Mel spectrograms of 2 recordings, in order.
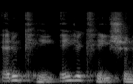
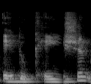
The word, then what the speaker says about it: education: And by the way you pronounce this word, right, it's not education, right? But you see, education, like it's like j, education, education, education. So it's more like a j and not like d, right?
